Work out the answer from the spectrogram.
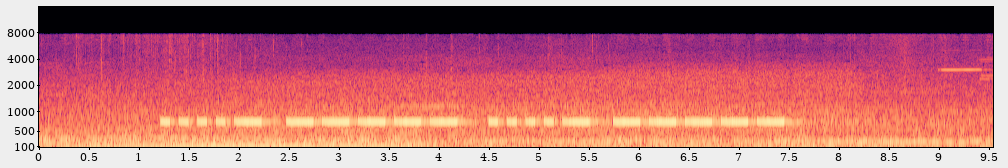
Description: Morse code, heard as a keyed tone, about 13 wpm, 740 Hz, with room echo and the noise inside a bus. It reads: 4040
